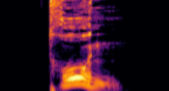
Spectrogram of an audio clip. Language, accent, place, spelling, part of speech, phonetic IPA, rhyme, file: German, Germany, Berlin, Thron, noun, [tʁoːn], -oːn, De-Thron.ogg
- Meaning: 1. throne 2. the monarchy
